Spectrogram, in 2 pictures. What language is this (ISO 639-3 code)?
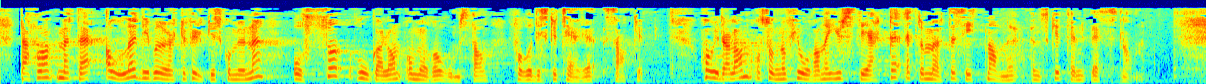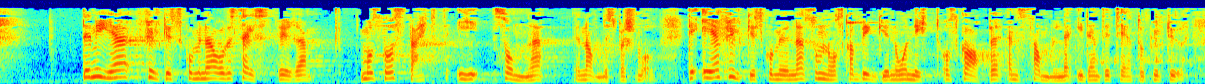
nob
